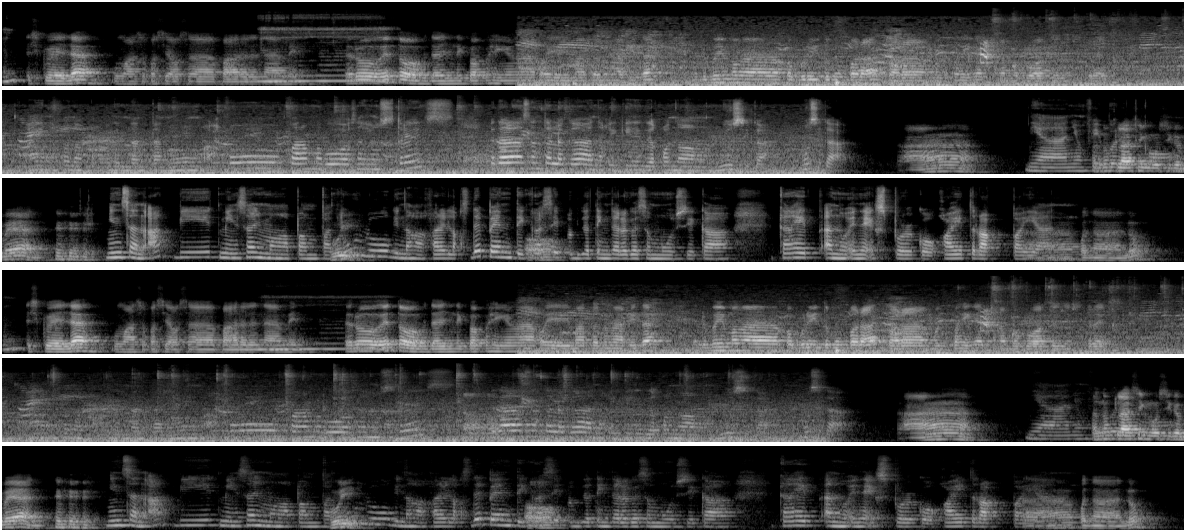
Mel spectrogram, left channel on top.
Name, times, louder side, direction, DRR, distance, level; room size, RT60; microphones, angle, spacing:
voice 1, 0.2-3.0 3.4-6.5 6.9-11.2 16.4-16.8 20.8-21.5 22.7-24.5 26.9-27.2 28.9-29.2 33.9-35.1, right 2 dB, 25° right, 0.6 m, -23 dB
voice 2, 2.6-4.0 12.0-19.5 19.8-20.3 22.1-23.6 24.7-34.4, left 6 dB, 75° left, 0.5 m, -27 dB
sound 1, 5.1-20.1, left 2 dB, 20° left, 0.4 m, -26 dB
sound 2, 9.5-19.6, right 2 dB, 75° right, 1.9 m, -41 dB
8.4 x 3.8 x 2.9 m
head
